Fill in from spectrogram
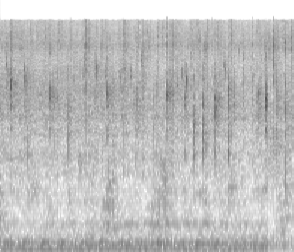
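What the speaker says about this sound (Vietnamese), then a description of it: "Rồi bây giờ mình sẽ thả củ sắn vô mình chiên." Jicama pieces frying in hot oil, a steady close sizzle with crackling pops all through, no talking.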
